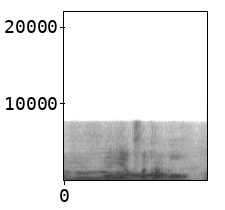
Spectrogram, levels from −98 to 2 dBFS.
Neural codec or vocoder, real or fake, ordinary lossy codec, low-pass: codec, 16 kHz, 0.9 kbps, LongCat-Audio-Codec; fake; none; none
